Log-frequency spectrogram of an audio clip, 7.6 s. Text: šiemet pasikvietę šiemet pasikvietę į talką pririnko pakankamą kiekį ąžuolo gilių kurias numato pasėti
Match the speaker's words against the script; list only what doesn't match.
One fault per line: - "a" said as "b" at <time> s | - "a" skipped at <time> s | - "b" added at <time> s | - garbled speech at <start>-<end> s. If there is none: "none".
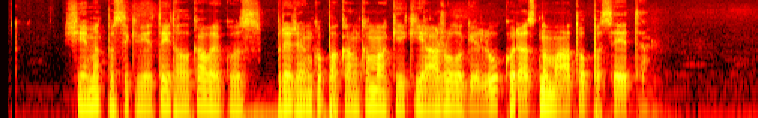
- "šiemet pasikvietę" skipped at 1.7 s
- "vaikus" added at 2.1 s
